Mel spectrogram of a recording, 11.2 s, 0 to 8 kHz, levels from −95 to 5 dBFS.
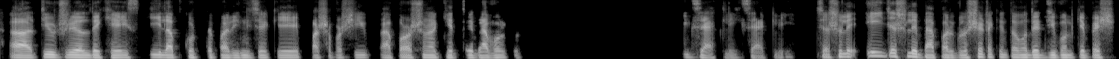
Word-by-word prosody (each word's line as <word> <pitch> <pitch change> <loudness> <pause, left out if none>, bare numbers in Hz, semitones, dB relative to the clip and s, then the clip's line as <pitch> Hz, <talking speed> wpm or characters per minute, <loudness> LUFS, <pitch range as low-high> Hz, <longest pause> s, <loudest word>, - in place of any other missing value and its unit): আ - - +7 0.2
tutorial 120 -2 +4
দেখে 110 +1 +2 0.2
skill 120 +2 -1
up 110 - -4
করতে 105 -2 -3
পারি 105 -1 0
নিজেকে, 105 +1 -3 0.3
পাশাপাশি 105 +2 -3 0.3
আ - - +2
পড়াশোনার 105 -2 0
ক্ষেত্রে 105 0 -3
ব্যবহার 100 +3 +1
ক - - -24 1.7
Exactly, 100 -4 -3
exactly! 90 - -8 0.3
যে - - -4
আসলে 145 0 +2 0.2
এই 185 - +2
যে 160 - +2
আসলে 155 -2 +3
ব্যাপারগুলো, 105 0 0
সেটা 135 -2 +1
কিন্তু 115 -2 -5
আমাদের 115 0 +4
জীবনকে 110 -1 +1
বেশ 105 0 +3
110 Hz, 145 wpm, -27 LUFS, 105-115 Hz, 1.7 s, আ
